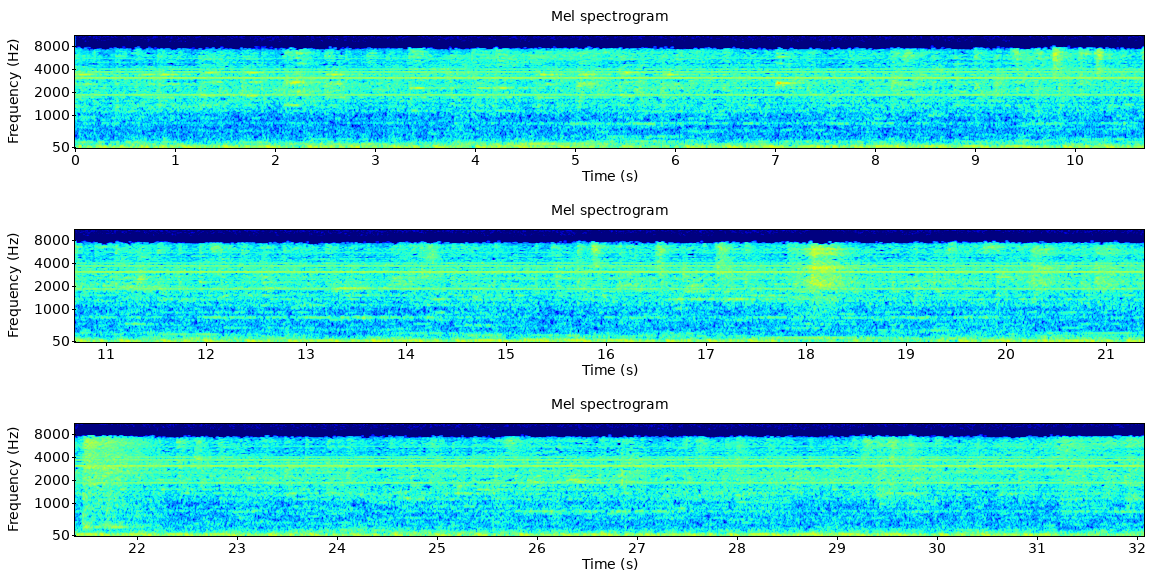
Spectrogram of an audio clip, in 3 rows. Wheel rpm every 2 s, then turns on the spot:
0, 0, 0, 0, 0, 0, 0, 0, 0, 0, 0, 0, 0, 0, 0, 0.
none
